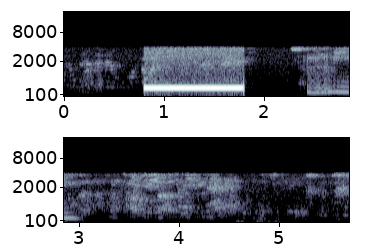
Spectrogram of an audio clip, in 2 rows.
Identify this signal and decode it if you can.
Ringback tone (Europe, 425 Hz), with speech.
